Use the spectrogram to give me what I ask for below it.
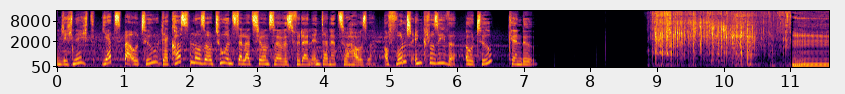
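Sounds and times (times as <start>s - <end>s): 
speech: 0.0s - 7.2s
crunching crisp food: 8.8s - 11.1s
person humming: 11.0s - 11.5s.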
